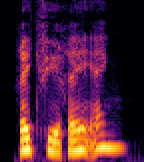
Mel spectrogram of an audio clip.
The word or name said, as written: rekvirering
